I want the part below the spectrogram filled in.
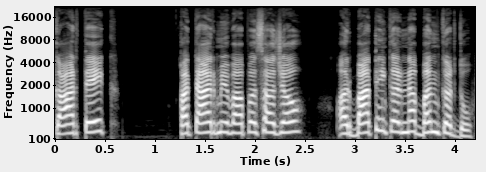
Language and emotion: Urdu, angry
